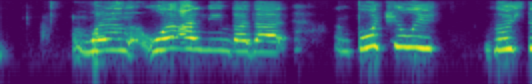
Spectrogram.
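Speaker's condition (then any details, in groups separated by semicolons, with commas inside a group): Cerebral palsy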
